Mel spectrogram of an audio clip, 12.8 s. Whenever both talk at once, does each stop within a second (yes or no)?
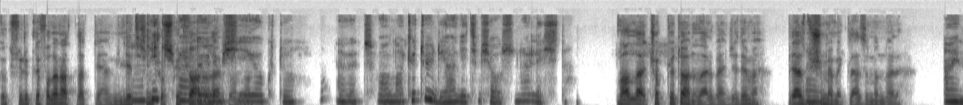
no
